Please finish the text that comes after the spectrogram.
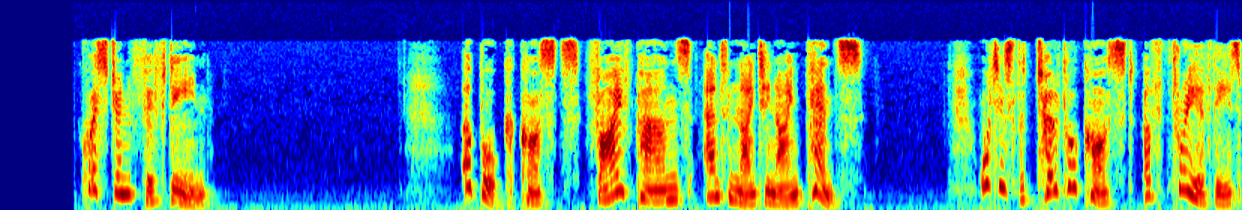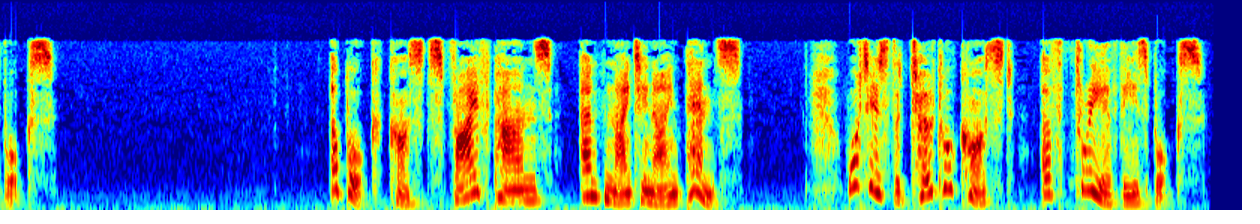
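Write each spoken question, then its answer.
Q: £5.99. What is the total cost of three of these books?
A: £17.97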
